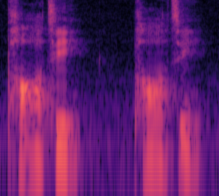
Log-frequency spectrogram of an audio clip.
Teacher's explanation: we're not pronouncing the R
